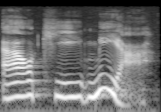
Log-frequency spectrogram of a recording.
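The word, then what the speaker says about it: الكيمياء: And the word alchemy actually does come from ancient Arabic, and it's pronounced alchemia. Alchemia.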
